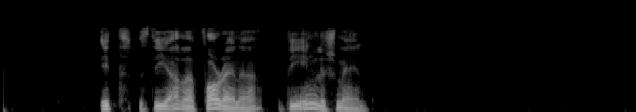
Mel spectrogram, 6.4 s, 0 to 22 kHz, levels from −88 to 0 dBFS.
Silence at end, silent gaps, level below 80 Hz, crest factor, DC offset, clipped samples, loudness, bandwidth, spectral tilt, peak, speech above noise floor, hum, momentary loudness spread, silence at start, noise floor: 2.7 s; none; -64 dBFS; 22 dB; under 0.1%; under 0.1%; -37 LUFS; 8 kHz; -6.5 dB/octave; -18 dBFS; 50 dB; none; 13 LU; 1 s; -86 dBFS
